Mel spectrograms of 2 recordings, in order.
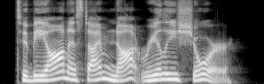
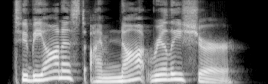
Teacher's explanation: The words honest, really, and sure are stronger.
